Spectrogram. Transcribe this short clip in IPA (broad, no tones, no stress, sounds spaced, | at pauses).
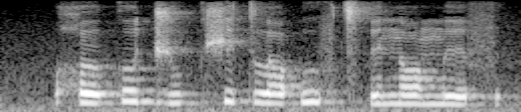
χ o k o d͡ʒ u k ʃ ɨ t l ɔ ʔ u f t͡sʼ ɘ n ɔ m ɘ f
